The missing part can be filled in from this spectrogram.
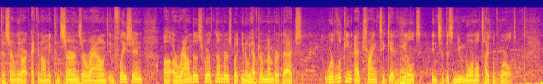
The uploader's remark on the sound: Live from Pershing's INSITE 2017 conference at the Manchester Grand Hyatt in San Diego.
